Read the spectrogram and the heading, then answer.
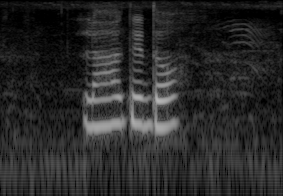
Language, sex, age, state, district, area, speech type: Santali, female, 18-30, West Bengal, Purba Bardhaman, rural, spontaneous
